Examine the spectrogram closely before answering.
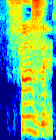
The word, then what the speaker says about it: faisais: So we have je faisais. Je faisais. Faisais. Okay? Faisais. I don't say faisait. Faisait. I say faisait. Faisait. So here, the AI before the S is going to be pronounced E.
